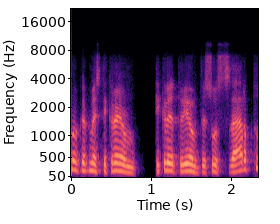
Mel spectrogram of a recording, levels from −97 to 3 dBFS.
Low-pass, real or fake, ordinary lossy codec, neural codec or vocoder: 7.2 kHz; fake; Opus, 16 kbps; codec, 16 kHz, 0.7 kbps, FocalCodec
